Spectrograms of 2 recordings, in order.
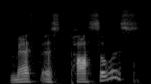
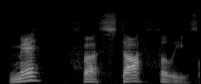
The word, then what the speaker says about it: Mephistopheles: impressive brawl against the worst of I can pronounce this name in my head. Mephistopheles. Mephistoapothe.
